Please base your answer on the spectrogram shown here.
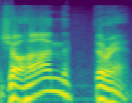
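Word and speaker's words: Jhoan Duran: So, that's the way we're gonna pronounce it from now on. Johan Duran.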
